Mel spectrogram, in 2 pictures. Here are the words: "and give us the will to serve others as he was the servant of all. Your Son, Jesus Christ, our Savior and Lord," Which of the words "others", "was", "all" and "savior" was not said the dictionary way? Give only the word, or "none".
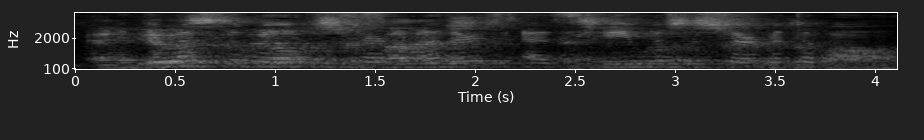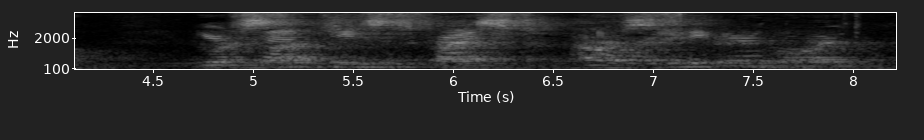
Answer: others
